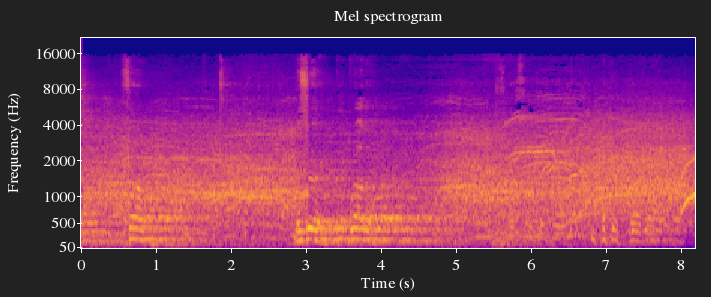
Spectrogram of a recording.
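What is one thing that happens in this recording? Young men sing through loudspeakers.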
